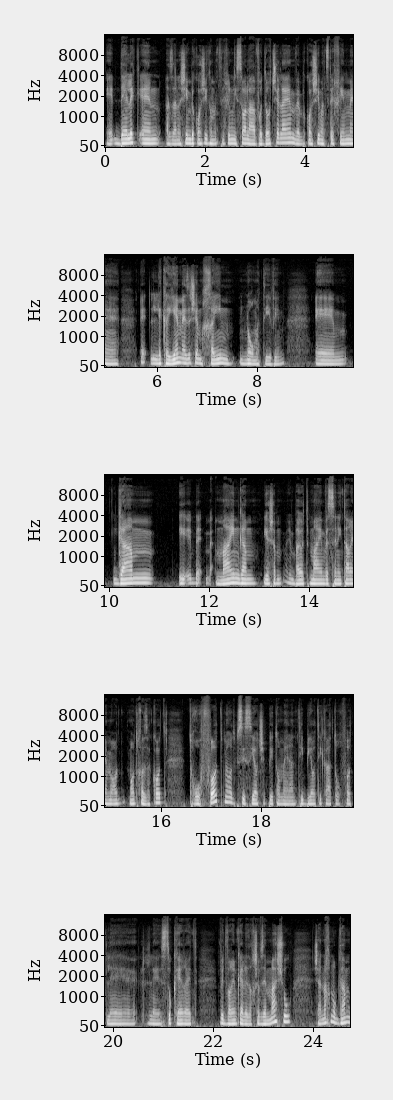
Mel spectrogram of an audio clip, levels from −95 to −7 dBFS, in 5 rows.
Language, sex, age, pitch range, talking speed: Hebrew, male, 20-39, 120-140 Hz, 115 wpm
